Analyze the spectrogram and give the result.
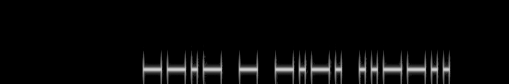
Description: Morse code, heard as a keyed tone, about 19 wpm, 700 Hz. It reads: QTC?
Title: Q-Codes with Spoken Meaning - 20wpm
